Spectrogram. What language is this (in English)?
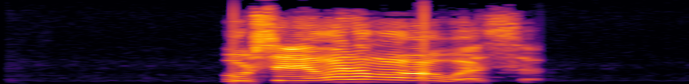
Kabyle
